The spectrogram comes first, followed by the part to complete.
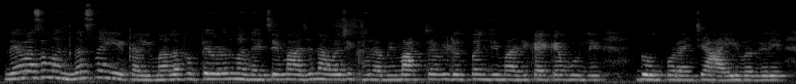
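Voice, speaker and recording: Woman, hoarse, defiant vlogger, slightly high voice, echoey room. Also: little pitch movement, fairly quick, darkish tone. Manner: defiant, scornful. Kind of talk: heated family-feud video rant. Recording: echoey room with faint noise.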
